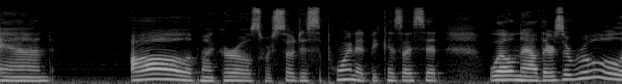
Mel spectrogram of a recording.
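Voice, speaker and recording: A woman with an American accent has an ordinary speaking voice at medium pitch. She speaks at a fairly slow pace with ordinary pitch variation. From Utah and Idaho, US. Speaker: home health caregiver. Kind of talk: testimony.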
